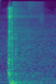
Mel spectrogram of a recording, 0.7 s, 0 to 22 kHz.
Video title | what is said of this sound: EL NUEVO TESLA MODEL 3 es un INTENTO DE HACER UN COCHE DE MÁS CALIDAD: ¿LO HAN CONSEGUIDO? | es ese clac metálico al final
